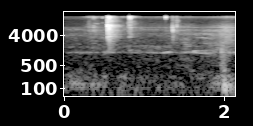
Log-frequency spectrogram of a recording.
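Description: A few light, sharp clicks close to the microphone, the loudest about half a second in and fainter ones following.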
